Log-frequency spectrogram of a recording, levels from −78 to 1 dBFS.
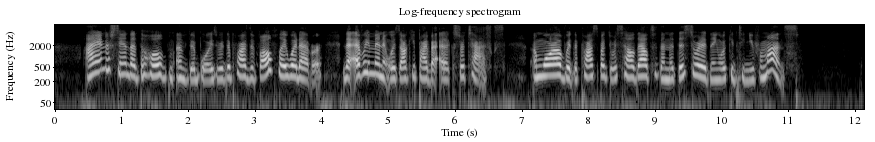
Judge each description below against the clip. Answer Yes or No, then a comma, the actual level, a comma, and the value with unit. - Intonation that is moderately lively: Yes, average, 3.8 semitones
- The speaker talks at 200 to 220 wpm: Yes, fast, 205 wpm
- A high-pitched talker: Yes, very high, 265 Hz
